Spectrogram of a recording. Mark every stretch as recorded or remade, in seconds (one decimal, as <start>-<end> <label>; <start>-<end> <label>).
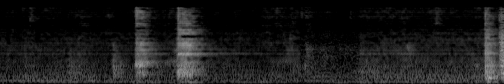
0.0-3.0 remade; 3.0-3.6 recorded; 3.6-5.0 remade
